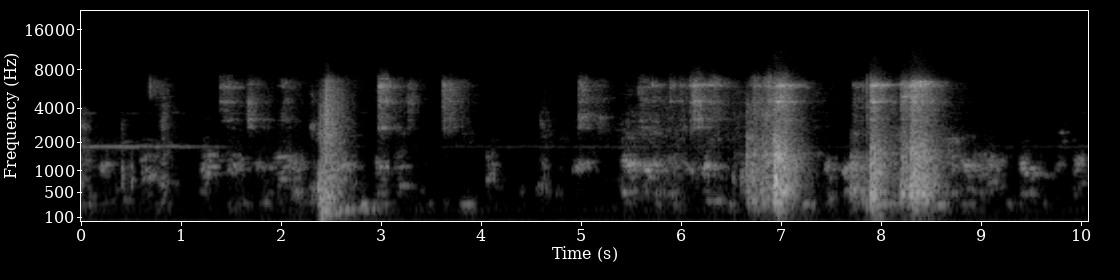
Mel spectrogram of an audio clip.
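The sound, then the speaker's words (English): Dishes clatter and clink as they're washed and stacked away, with a few sharp, loud clanks standing out amid lighter rattling and indistinct murmured voices. “To finish the dishes and then turn that off.”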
